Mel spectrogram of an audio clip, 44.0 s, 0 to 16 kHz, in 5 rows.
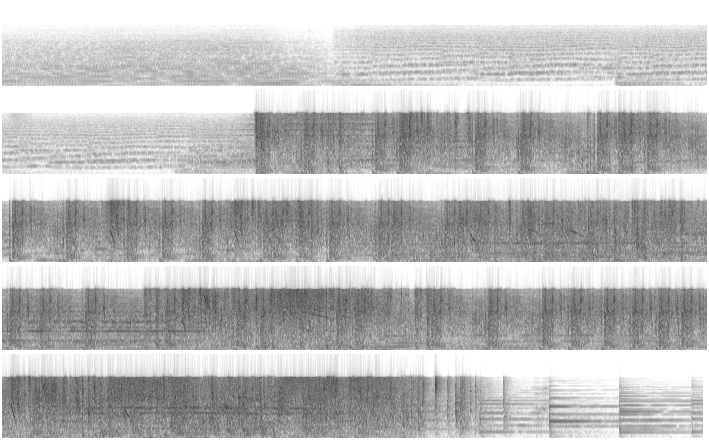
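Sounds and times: dramatic film score: 0.0 - 43.2
rapid gunshots: 12.0 - 40.7
bullet impacts: 12.0 - 41.2.

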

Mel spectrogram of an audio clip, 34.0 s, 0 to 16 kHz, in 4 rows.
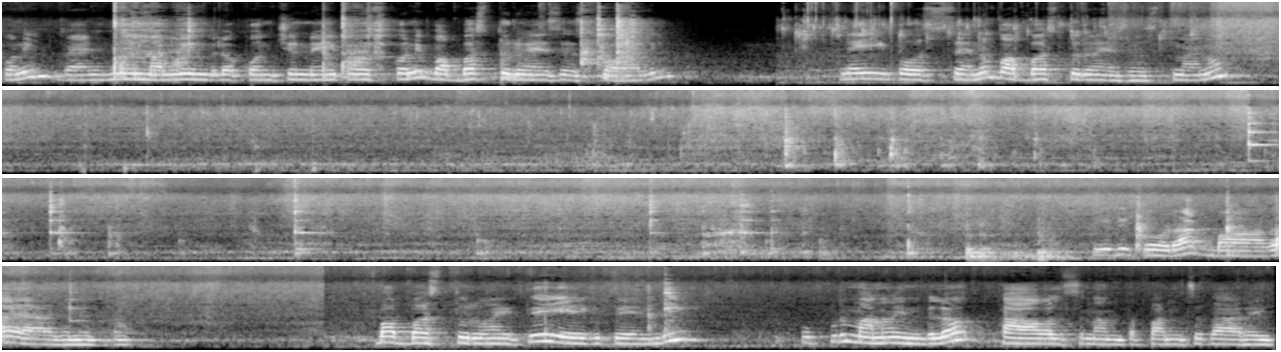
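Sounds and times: spoon scraping and clinking pan: 2.3 - 2.7, 16.7 - 18.0, 18.9 - 19.3, 21.4 - 23.3
food sizzling in a pan: 5.2 - 34.0.

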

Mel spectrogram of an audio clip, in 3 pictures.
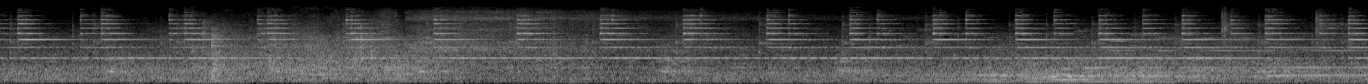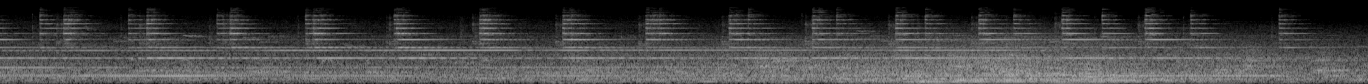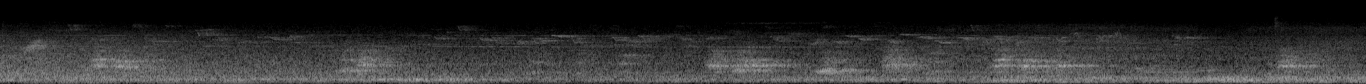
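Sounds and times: level crossing warning bells: 0.0 - 28.0.

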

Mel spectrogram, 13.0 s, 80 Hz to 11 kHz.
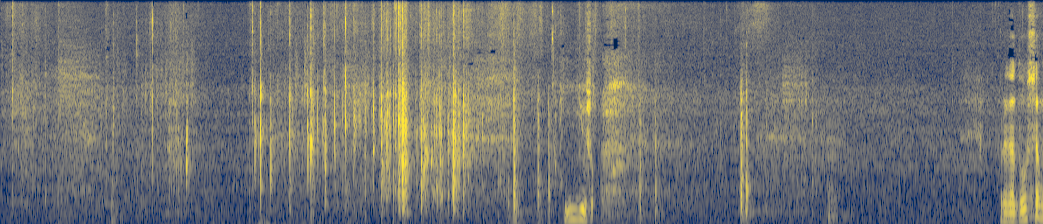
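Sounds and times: plastic blister pack clicking: 3.1 - 7.0.

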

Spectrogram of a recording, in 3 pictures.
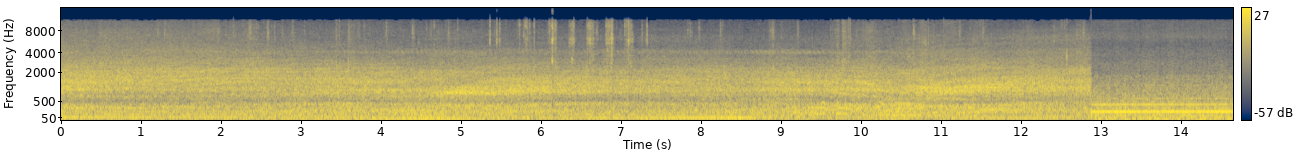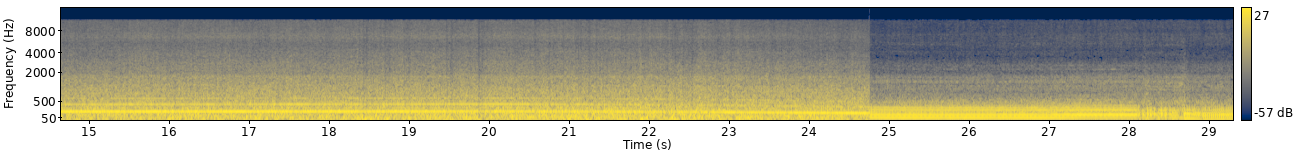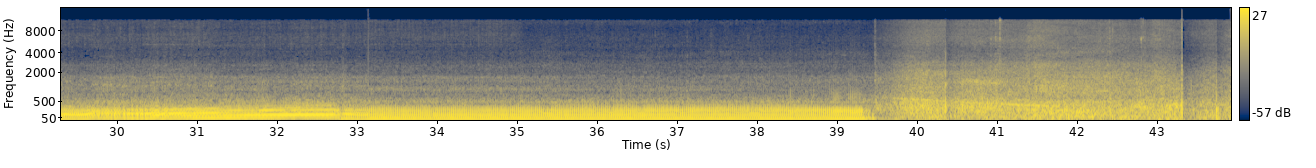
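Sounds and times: motorcycle engine running: 12.9 - 39.5.

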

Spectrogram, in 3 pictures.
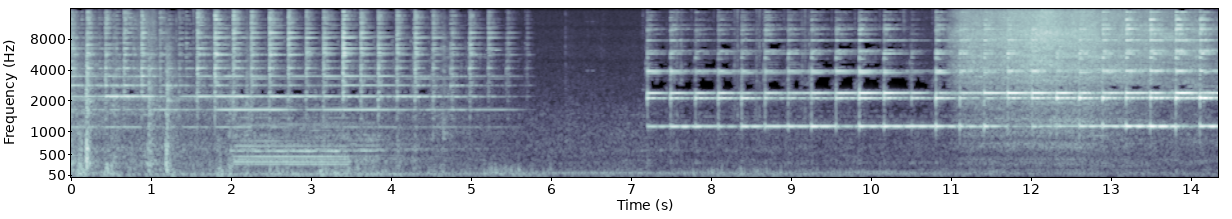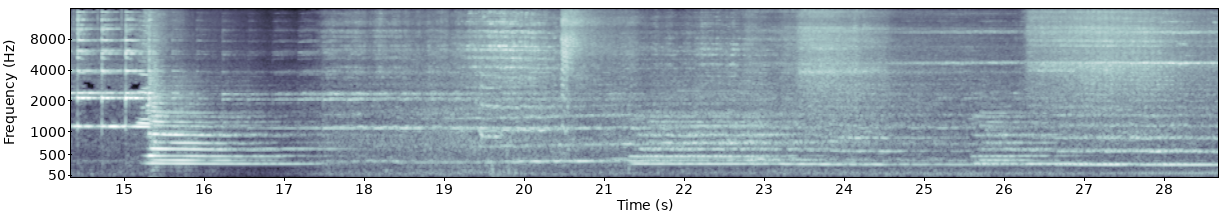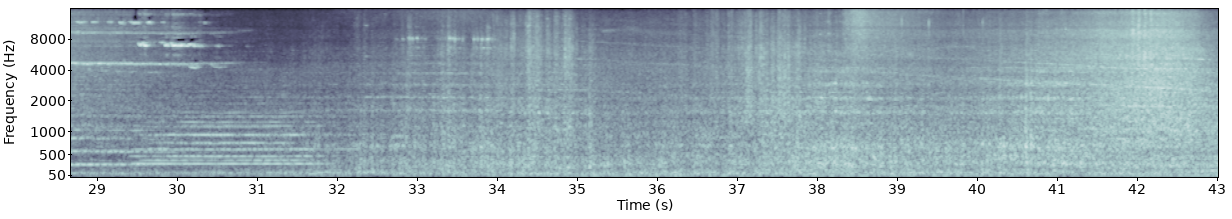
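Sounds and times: railroad crossing bell ringing: 0.0 - 21.6, 22.2 - 31.1
train coaches rolling past: 0.0 - 43.0
train horn blast: 2.0 - 4.2, 15.2 - 32.1.

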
